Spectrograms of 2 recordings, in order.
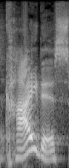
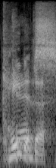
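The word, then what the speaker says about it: Caedus: It's Kaidus but I always pronounced it Darth Cadis.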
